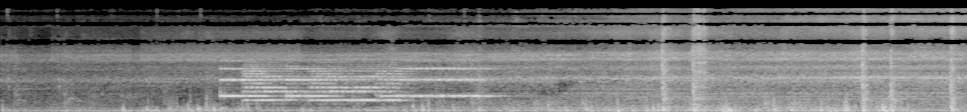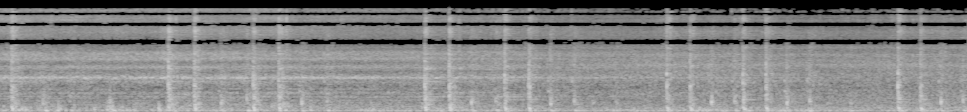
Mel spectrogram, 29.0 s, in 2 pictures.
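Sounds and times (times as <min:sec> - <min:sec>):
train rumble: 0:00.0 - 0:29.0
wheels clacking over rail joints: 0:09.8 - 0:12.0, 0:16.9 - 0:19.6, 0:20.8 - 0:29.0.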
